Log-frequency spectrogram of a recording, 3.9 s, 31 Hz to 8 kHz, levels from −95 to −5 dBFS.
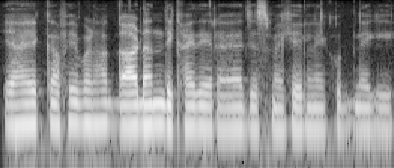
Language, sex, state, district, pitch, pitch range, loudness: Hindi, male, Chandigarh, Chandigarh, 120 Hz, 115-130 Hz, -18 LUFS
